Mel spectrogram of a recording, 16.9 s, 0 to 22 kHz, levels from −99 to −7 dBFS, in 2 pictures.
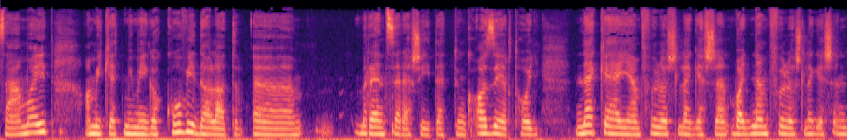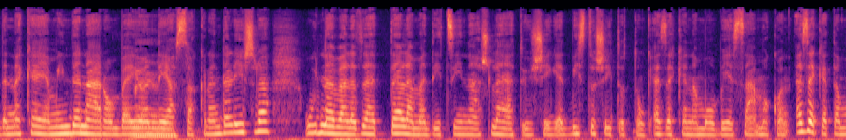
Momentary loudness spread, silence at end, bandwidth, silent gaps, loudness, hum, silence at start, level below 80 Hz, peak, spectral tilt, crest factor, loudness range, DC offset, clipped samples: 9 LU; 0 s; 17 kHz; none; -22 LUFS; none; 0 s; -40 dBFS; -4 dBFS; -4.5 dB/octave; 18 dB; 3 LU; under 0.1%; under 0.1%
